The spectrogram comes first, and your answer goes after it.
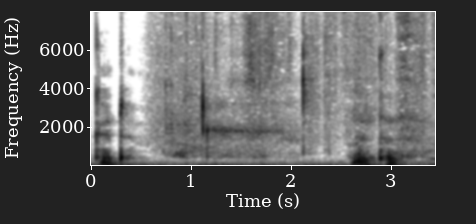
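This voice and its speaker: A man in his thirties doing a soft ASMR roleplay, hushed, polite and hesitant, close to the microphone. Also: extremely slow, noisy background. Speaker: ASMR roleplay performer, playing a royal sculptor.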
